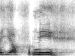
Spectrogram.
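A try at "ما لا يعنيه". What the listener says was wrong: Bukan yaf itu Bu, itu ma la ya'ni.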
